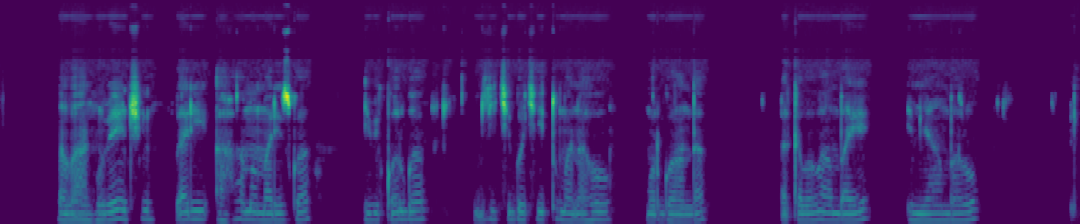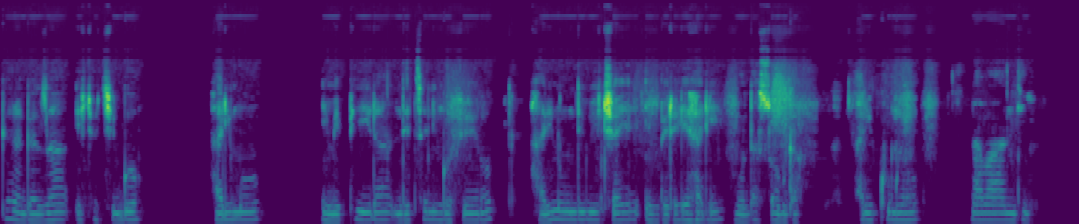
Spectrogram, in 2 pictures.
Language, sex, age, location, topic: Kinyarwanda, male, 25-35, Kigali, finance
